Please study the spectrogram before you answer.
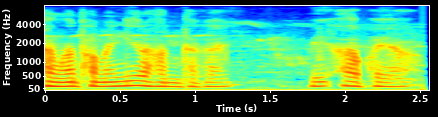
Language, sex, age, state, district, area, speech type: Bodo, male, 45-60, Assam, Udalguri, rural, spontaneous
